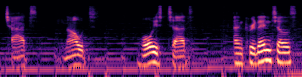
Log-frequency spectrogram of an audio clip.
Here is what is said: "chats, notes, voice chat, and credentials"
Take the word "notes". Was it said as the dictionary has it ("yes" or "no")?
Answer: no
